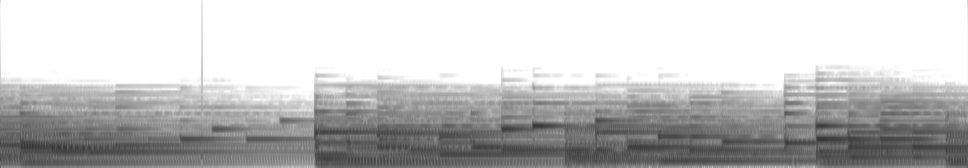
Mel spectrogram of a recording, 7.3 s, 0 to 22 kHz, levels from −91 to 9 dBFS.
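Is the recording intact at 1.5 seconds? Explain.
No. A dropped buffer (overrun) occurs at 1.52 s. The music jumps forward by a tiny amount, roughly 5 ms, with no gap of silence. The likely cause is that the recording software failed to collect a block of samples before the hardware overwrote it, so that stretch was lost and the audio on either side was butted together, producing the discontinuity heard as the jump.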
